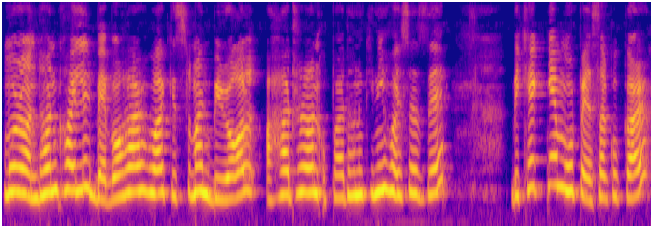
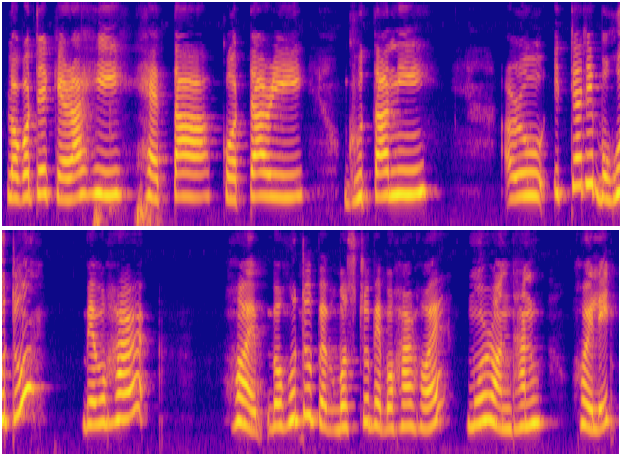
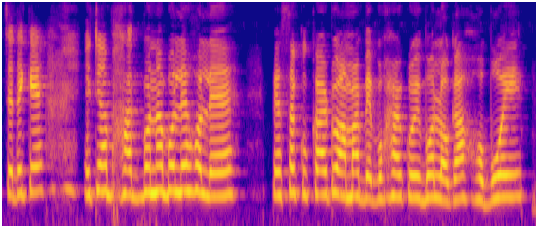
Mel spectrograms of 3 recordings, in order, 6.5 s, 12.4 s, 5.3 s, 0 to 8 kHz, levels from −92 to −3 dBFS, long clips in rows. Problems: background sounds at intervals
